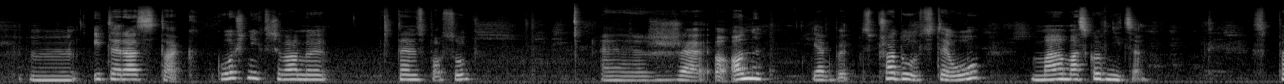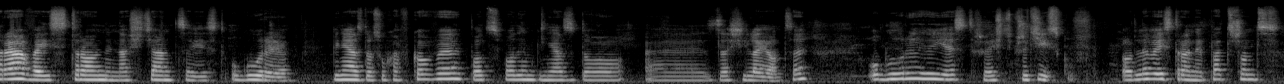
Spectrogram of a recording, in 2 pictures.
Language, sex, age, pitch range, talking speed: Polish, female, 20-39, 185-225 Hz, 95 wpm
